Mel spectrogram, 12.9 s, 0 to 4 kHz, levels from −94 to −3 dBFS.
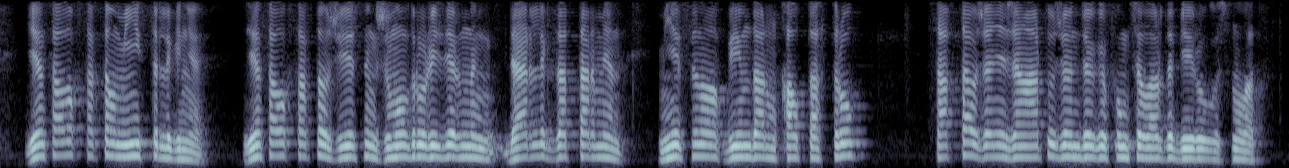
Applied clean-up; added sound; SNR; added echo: neural mask model RNNoise.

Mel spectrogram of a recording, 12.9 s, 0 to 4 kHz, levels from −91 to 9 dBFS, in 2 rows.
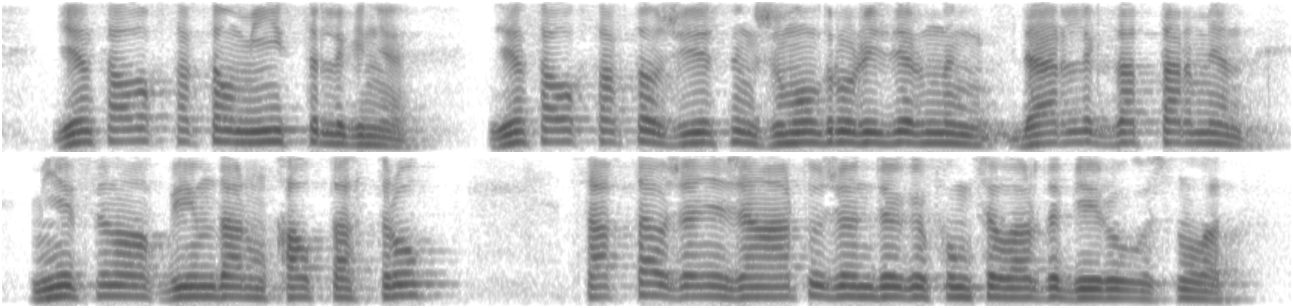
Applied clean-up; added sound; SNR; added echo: neural mask model Resemble Enhance denoiser.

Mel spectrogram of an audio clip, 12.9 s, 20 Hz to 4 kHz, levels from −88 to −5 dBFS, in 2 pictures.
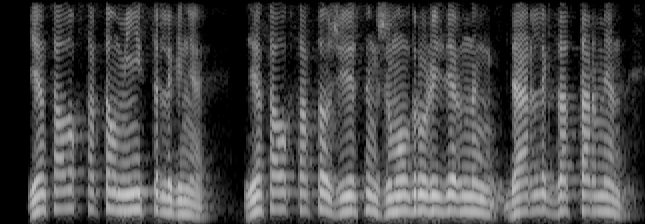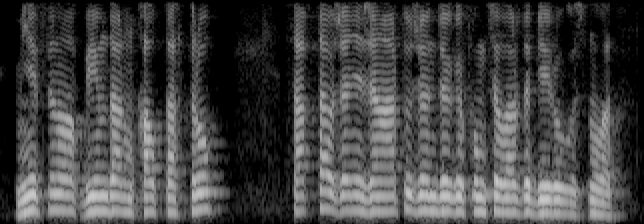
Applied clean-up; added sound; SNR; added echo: neural mask model DeepFilterNet 3.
